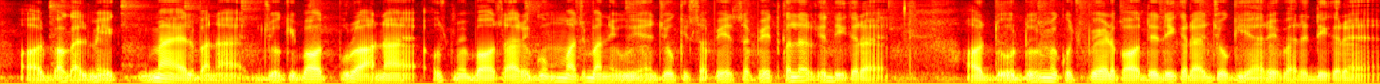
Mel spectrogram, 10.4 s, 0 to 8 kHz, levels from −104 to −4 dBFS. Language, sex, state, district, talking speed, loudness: Hindi, male, Rajasthan, Nagaur, 250 wpm, -20 LUFS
